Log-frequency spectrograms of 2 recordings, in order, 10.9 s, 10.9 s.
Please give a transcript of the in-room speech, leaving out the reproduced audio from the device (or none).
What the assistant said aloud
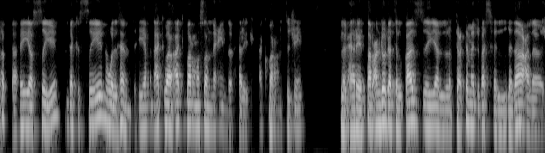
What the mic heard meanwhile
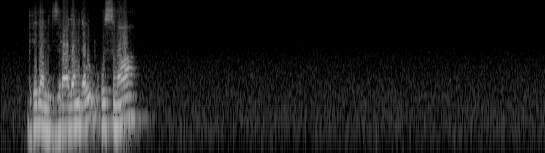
بتدعم الزراعة جامد أوي والصناعة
